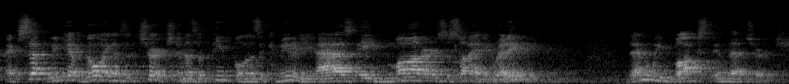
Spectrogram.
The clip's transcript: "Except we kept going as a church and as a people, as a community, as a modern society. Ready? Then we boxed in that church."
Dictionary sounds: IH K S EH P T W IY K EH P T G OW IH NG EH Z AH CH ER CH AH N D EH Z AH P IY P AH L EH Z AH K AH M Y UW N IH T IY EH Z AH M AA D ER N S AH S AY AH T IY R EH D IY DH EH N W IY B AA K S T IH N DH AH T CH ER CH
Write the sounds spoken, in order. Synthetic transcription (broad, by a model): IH K S EH P T W IY K EH P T G OW IH NG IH Z AH CH ER CH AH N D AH Z AH P IY P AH L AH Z AH K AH M Y UW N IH T IY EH Z AH M AA D ER N S AH S AY AH T IY R EH D IY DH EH N W IY B AA K S T IH N DH AH T CH ER CH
